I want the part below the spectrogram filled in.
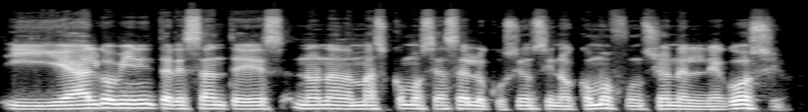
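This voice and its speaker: A man's voice: medium pitch, steady tone, clear, resonant tone, no echo. Mexican man, dry close voice. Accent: central Mexican. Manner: measured, explanatory, frequent hesitations. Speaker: guest voice-over artist. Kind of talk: conversational interview answers.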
